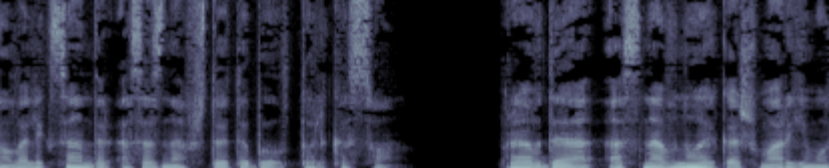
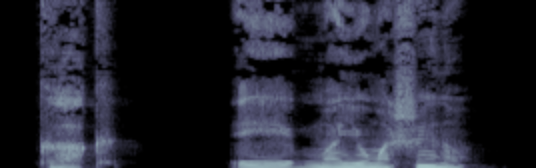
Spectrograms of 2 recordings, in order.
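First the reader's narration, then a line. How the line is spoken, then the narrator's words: Groaned. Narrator (Russian): простонал он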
